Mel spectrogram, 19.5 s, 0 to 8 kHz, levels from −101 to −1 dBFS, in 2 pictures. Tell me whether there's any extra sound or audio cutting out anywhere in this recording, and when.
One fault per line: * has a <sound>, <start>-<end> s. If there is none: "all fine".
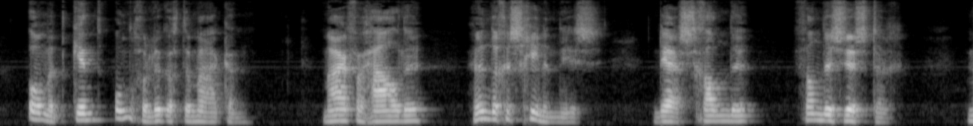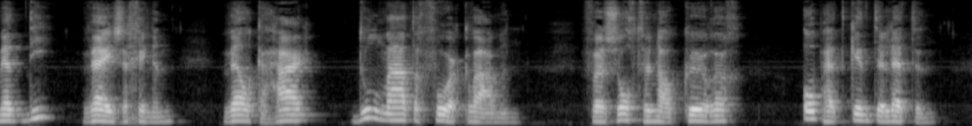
all fine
